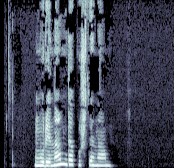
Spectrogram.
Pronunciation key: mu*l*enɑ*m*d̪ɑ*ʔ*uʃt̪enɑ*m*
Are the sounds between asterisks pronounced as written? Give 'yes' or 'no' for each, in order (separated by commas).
no, yes, no, yes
